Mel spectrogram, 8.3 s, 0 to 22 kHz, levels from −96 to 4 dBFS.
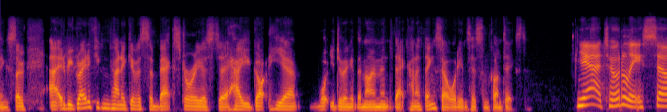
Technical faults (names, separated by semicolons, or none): none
